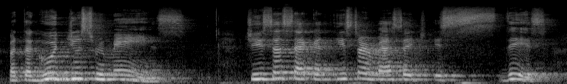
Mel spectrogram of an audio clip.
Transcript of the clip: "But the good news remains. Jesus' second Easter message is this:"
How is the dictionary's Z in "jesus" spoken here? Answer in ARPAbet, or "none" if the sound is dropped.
S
